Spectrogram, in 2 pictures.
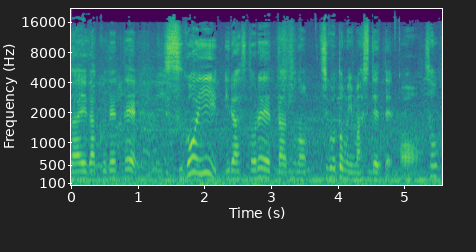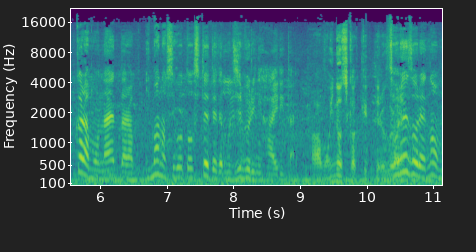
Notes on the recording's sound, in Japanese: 屋外での収録ですのでお聞き苦しい点もあるかもしれませんが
